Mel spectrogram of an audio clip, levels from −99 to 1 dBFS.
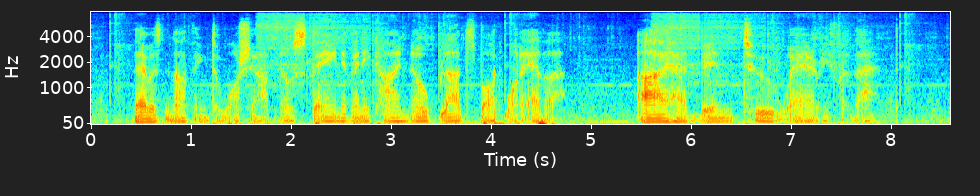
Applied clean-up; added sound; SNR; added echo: none; Sawing; 15 dB; none.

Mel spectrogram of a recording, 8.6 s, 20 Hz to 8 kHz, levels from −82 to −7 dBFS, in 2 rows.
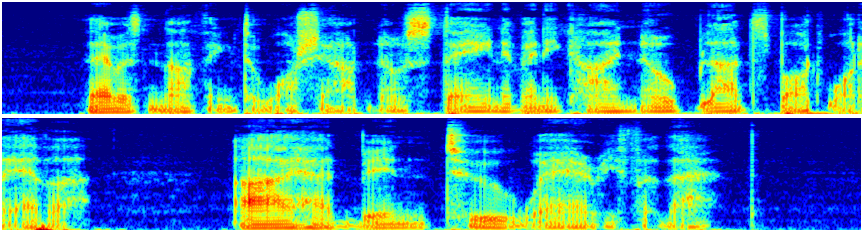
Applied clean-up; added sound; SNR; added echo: none; none; none; none.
